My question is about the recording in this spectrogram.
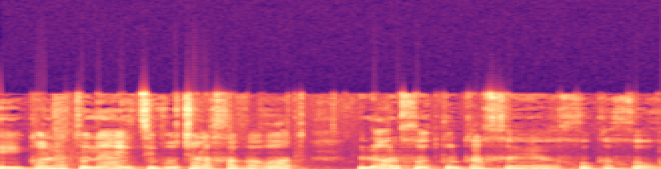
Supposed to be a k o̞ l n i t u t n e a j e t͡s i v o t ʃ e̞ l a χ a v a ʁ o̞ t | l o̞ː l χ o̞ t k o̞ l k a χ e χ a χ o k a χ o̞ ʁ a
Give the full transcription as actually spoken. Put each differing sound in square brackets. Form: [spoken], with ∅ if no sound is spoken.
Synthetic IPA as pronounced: [i] k o̞ l n [e] t u [∅] n e a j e t͡s i v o t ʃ e̞ l a χ a v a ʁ o̞ t | l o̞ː l χ o̞ t k o̞ l k a χ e [ʁ] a χ o k a χ o̞ ʁ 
